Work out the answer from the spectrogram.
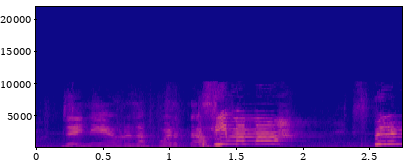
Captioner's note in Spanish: Toques en la puerta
